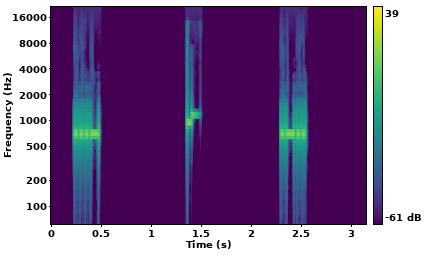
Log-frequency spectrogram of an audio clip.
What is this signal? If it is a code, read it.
Morse code, heard as a keyed tone, about 46 wpm, 700 Hz. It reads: V L
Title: Single Letters 45wpm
